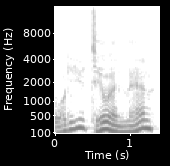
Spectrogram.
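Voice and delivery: ordinary talk, nothing marked

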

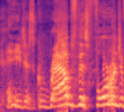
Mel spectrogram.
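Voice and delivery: normal talking voice

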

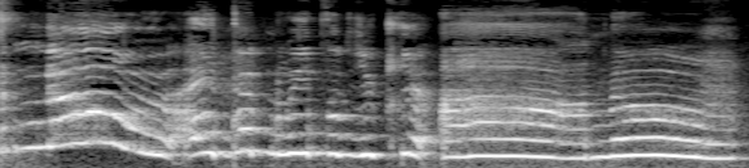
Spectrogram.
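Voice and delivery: high, whiny lament; mock despair. Listener upset at the story's killing, mock-despairing whine. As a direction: draw out a playful wail. Laments the character's coming death.

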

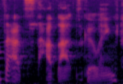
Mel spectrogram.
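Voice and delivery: whisper. Real, not acted. Unvoiced trailing aside.

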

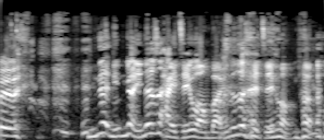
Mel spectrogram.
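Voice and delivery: high, laughing protest; laughing denial. Real, not acted. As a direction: laugh off the anime comparison. 笑着否认动漫比喻. (笑着否认)

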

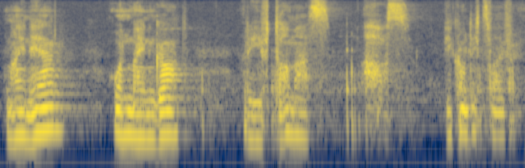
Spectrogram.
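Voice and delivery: hushed, breathless whisper of awe; awed whisper. Acted. Preacher voicing Thomas meeting risen Jesus, awed whisper. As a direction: breathe it out as if overwhelmed. Thomas's words in Bible story.

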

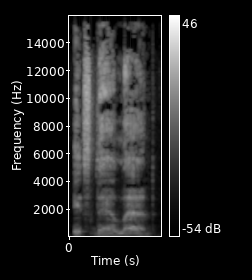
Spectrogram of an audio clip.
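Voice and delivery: "It's their land" drawn out slowly, each word weighed; slow down and lean on "land" as a final word; slow emphatic repeat. Real, not acted. To listeners about native communities, slow and insistent.

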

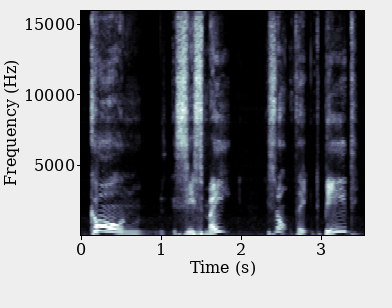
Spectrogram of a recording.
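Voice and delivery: coaxing hammed-up Aussie bloke; Australian accent. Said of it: "These are really good impressions".

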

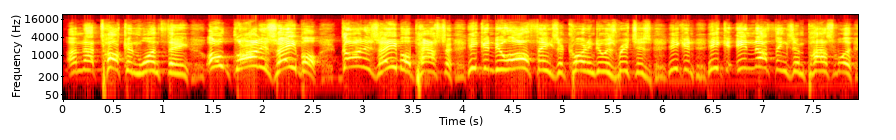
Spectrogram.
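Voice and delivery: loud, driving sermon build; preaching at full force. Acted. Pastor urging his church to walk in faith, full force preaching. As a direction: preach it up, pressing on every walk.

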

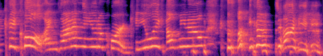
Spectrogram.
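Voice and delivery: very high, loud, stretched sarcastic whine; hammed-up dying patient begging; sarcastic desperate plea. Patient mocking doctor while in labor, high loud whine. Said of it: "And I'm like".

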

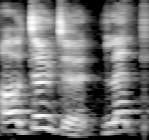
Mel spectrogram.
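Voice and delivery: usual speaking voice

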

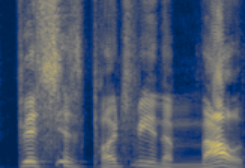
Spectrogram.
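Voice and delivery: loud, drawn-out mock outrage; indignant kangaroo. Co-host joins in as the punched kangaroo, loud indignation. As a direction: play an outraged kangaroo, laughing into it.

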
